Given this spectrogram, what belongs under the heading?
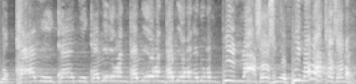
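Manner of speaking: high, loud hammed-up tirade; mock angry scolding. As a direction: rattle off accusations like a raging preacher. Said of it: "Sedap kalau marah-marah orang". (pura-pura marah-marah, nada tinggi)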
